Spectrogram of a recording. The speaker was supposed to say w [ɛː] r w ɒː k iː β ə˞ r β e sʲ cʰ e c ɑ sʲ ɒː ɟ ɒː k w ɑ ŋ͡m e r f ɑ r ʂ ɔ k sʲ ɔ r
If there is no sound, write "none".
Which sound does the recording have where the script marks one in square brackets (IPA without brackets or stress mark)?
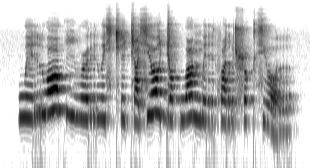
eː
